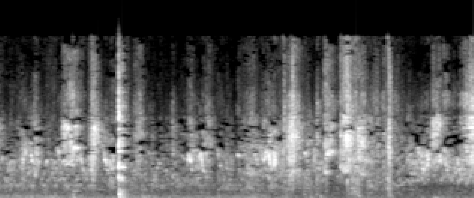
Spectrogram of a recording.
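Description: Caged birds chirping repeatedly, with one sharp clink of a spoon against a bowl about one and a half seconds in.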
